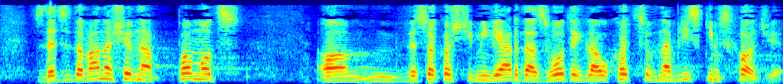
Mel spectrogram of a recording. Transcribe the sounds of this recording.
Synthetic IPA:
zd̪ɛt̪sɘd̪ɔvanɔɕɛnapɔmɔt̪s | ɔvɘsɔkɔɕt͡ɕimʲilʲjaɾd̪azwɔt̪ɘɣd̪lauxɔt͡ɕt̪sufnablʲiskʲimfsxɔd͡ʑɛ̰

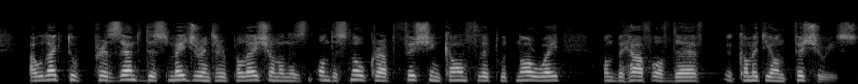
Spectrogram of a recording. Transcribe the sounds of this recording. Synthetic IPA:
aɪwʊd̪lajk̚t̪upʰɹɛzɛ̃nt̪̚ðɪsmeɪd͡ʒəɹɪ̃ntʰɛɹpəleɪʃɔ̃nɔ̃nðəsnoʊkɹæpfɪʃɪ̃ŋkʰɔ̃nflɪk̚t̪wɪðnɔɹweɪ | ɔ̃nbihafɔvðə | kʰɔmɪtiɔ̃nfɪʃəɹḭs

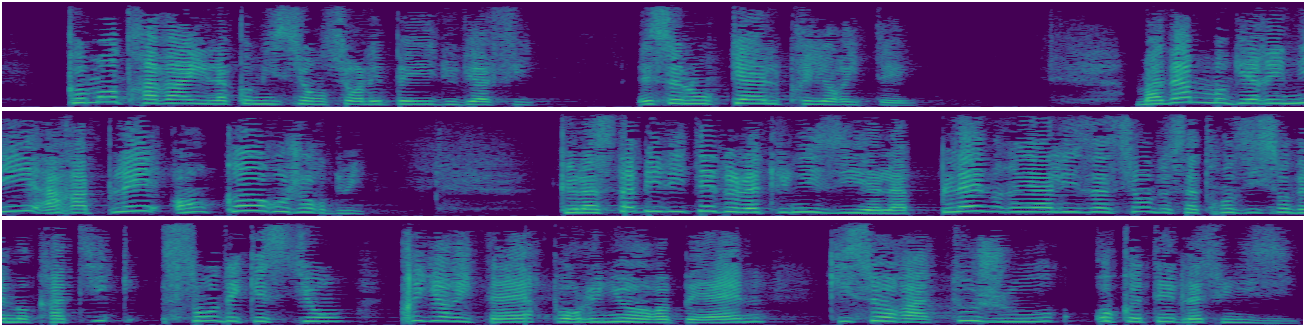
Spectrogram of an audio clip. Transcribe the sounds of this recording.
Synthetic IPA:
kɔmɑ̃t̪χavajlakɔmisjɔ̃syʁlepeid̪yɡafi | esəlɔ̃kʲɛlpχijɔʁit̪e | mad̪amːɔɡeʁiniaʁapleʔɑ̃kɔʁoʒuʁd̪ɥi | kəlast̪abilit̪ed̪əlat̪ynizielaplɛnʁealizasjɔ̃d̪əsat̪χɑ̃zisjɔ̃d̪emɔkχat̪ʰiksɔ̃d̪ekʲɛst̪jɔ̃ | pχijɔʁit̪ɛʁpuʁlynjɔ̃øʁɔpeɛn | kʲisəʁat̪uʒuʁokɔt̪ed̪əlat̪ynizi

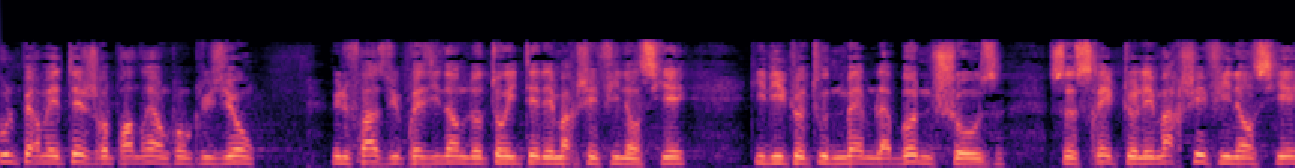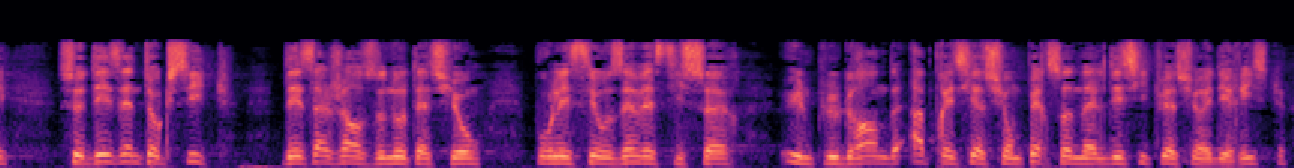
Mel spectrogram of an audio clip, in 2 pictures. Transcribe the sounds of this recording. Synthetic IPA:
vuləpɛʁmɛt̪eʒəʁəpχɑ̃d̪ʁɛɑ̃kɔ̃klyzjɔ̃ | ynfχazd̪ypχezid̪ɑ̃d̪əlot̪ɔʁit̪ed̪emaʁʃefinɑ̃sje | kʲid̪ikət̪ud̪mɛmlabɔnʃozsəsəʁɛkəlemaʁʃefinɑ̃sje | səd̪ezɛ̃t̪ɔksikd̪ezaʒɑ̃sd̪ənɔt̪asjɔ̃ | puʁleseozɛ̃vɛst̪isœʁ | ynplyɡʁɑ̃d̪apχesjasjɔ̃pɛʁsɔnɛld̪esit̪ɥasjɔ̃ed̪eʁisk

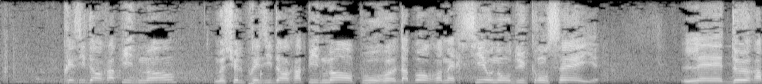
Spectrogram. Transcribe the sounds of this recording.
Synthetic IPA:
pχezid̪ɑ̃ʁapid̪mɑ̃məsjøləpχezid̪ɑ̃ʁapid̪mɑ̃puʁd̪abɔʁːəmɛʁsjeonɔ̃d̪ykɔ̃sɛj | led̪øʁa

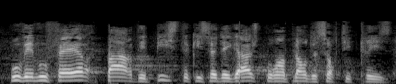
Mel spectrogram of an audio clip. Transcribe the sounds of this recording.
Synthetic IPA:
puvevufɛʁpaʁd̪epist̪kʲisəd̪eɡaʒpuʁɛ̃plɑ̃d̪əsɔʁt̪id̪əkχiːz

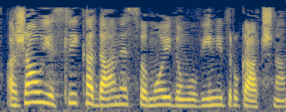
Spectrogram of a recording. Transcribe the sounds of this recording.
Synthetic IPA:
aʒawjɛsliːkad̪aːnɛsʋəmɔːjid̪ɔmɔʋiːnid̪ɾuɡaːt͡ʃna

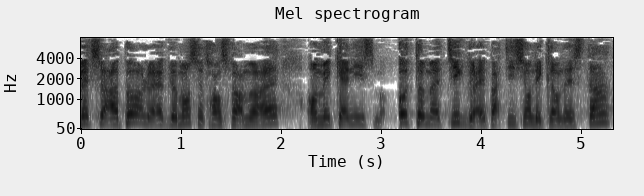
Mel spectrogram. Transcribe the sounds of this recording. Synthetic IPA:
vɛksəʁapɔʁləʁɛɡləmɑ̃sət̪χɑ̃sfɔʁməʁɛɑ̃mekanismot̪ɔmat̪ik̚d̪əʁepaʁt̪isjɔ̃d̪eklɑ̃d̪ɛst̪ɛ̃

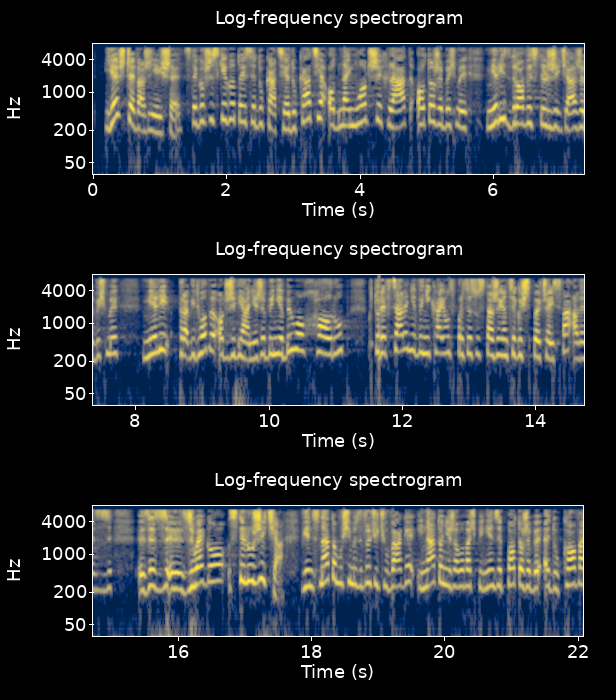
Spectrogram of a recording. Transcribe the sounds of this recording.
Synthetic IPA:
jɛʂt͡ʂɛvaʐɲejʂɛst̪ɛɡɔfʂɨst̪̚kʲɛɡɔt̪ɔjɛst̪ɛd̪ukat̪sʲjaɛd̪ukat̪sʲjaʔɔd̪najmwɔtʂɘxlat̪ɔt̪ɔʐɛbɘɕmɘmʲjelʲizd̪ɾɔvɘst̪ɘlʐɘt͡ɕaʐɛbɘɕmɘ | mʲjelʲipɾavʲid̪wɔvɛʔɔdʐɘvʲjaɲɛʐɛbɘɲɛbɘwɔxɔɾupkt̪uɾɛft̪salɛɲɛvɘɲikajɔ̃w̃spɾɔt̪sɛsust̪aʐɛjɔnt̪sɛɡɔɕɛ̥spɔwɛt͡ʂɛ̃j̃st̪faʔalɛz | zɛzzwɛɡɔst̪ɘluʐɘt͡ɕa̰vʲjɛnt̪snat̪ɔmuɕimɘzvɾut͡ɕit͡ɕuvaɡɛʔinat̪ɔɲɛʐawɔvat͡ɕpʲjeɲɛnd̪zɘpɔt̪ɔʐɛbɘʔɛd̪ukɔva

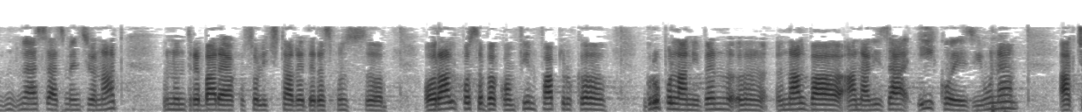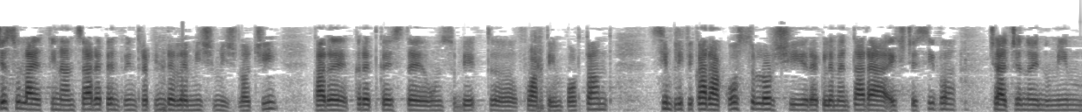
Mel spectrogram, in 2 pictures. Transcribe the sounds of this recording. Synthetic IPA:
d̪umneoast̪ɾəat̪sʲment̪sio̞nat̪ | ɨnɨnt̪ɾe̞baɾeakuso̞lit͡ʃi̥t̪aɾe̞d̪e̞ɾəspuns | o̞ɾalpo̞t̪səvəko̞nfirmfap̚t̪ulkə | ɡɾupullanive̞lɨ̰nalvaa̰nalizaiko̞e̞ziunea | akt͡ʃe̞sulːafinant̪saɾe̞pe̞nt̪ɾuɨnt̪ɾe̞pɾind̪eɾelemiʃimiʒlo̞t͡ʃi | kaɾe̞kɾe̞d̪̚kəjest̪e̞unsubje̞k̚t̪foart̪e̞impo̞rt̪ant̪ | simplifikaɾeako̞st̪uɾilo̞rʃiɾe̞ɡle̞me̞nt̪aɾeae̞kst͡ʃe̞sivə | t͡ʃe̞jat͡ʃe̞no̞jnumim

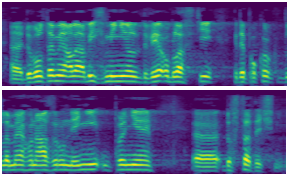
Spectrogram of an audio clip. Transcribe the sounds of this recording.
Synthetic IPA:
do̞vo̞lt̪ɛmɪalɛabɪɣzmiːɲɪldvjɛʔo̞blascɪɡ̥dɛpo̞kɾokdlɛmɛːɦo̞naːzo̞ɾunɛɲiːʔuːpl̩ɲɛ | do̞st̪at̪ɛt͡ʃnḭː

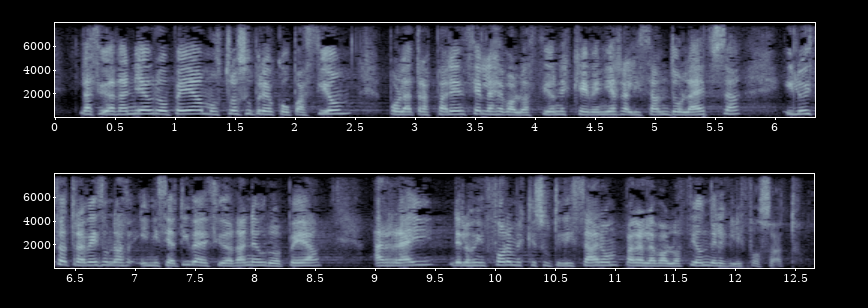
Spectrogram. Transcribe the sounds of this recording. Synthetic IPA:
laθjuðaðaniae̞wɾo̞pe̞amo̞st̪ɾo̞supɾe̞o̞kupaθjo̞mpo̞ɾlat̪ɾaspaɾe̞n̟θjailase̞βalwaθjo̞ne̞hke̞βe̞niarealiθand̪o̞lae̞fsailo̞iθoat̪ɾaβ̞e̞ɦðunainiθjat̪iβaðe̞θjuðaðanae̞wɾo̞pe̞a | araiðe̞lo̞siɱfo̞ɾmehke̞sut̪iliθaɾo̞mpaɾalae̞β̞alwaθjo̞nd̪e̞lɣlifo̞sa̰t̪o̥

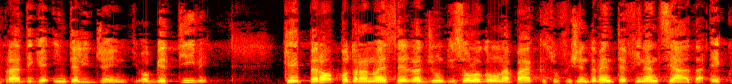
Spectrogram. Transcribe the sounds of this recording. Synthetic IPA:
pɾaːt̪̬ikeʔint̪elːid͡ʒɛ̰nt̪iobːjet̪ːiːvi | k̟epːeɾɔpːot̪ɾanːoɛsːeɾerad͡ʒːunt̪isoːlokonunapakːsufːit͡ʃɛnt̪emɛnt̪efinant̪sjaːt̪aʔekː

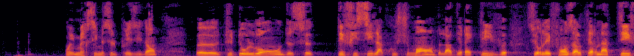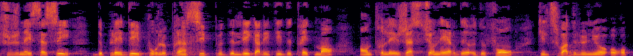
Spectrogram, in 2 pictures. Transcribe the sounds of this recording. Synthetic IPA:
wimɛʁsiməsjøləpχezid̪ɑ̃ | øt̪ut̪olɔ̃d̪əsə | d̪̥ifisilakʰuʃmɑ̃d̪əlad̪iʁɛk̚t̪ivsyʁlefɔ̃zalt̪ɛʁnat̪ifʒənɛsɛsed̪əplɛd̪epuʁləpχɛ̃sipd̪əleɡalit̪ed̪ət̪χɛt̪mɑ̃ | ɑ̃t̪χəlɛʒɛst̪jɔnɛʁəd̪əfɔ̃kilswad̪əlynjɔ̃ʔøʁɔp

